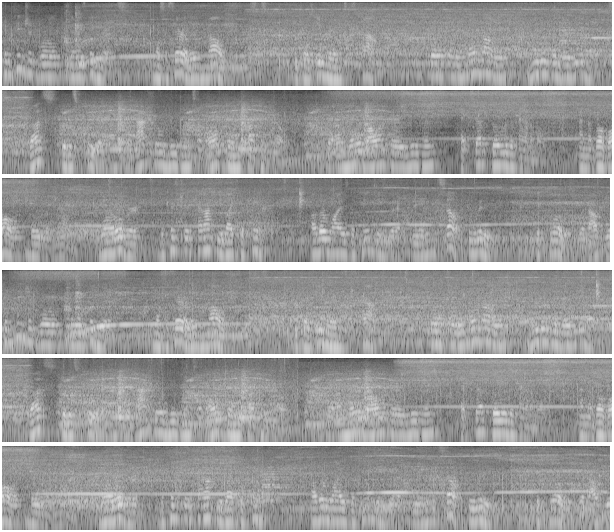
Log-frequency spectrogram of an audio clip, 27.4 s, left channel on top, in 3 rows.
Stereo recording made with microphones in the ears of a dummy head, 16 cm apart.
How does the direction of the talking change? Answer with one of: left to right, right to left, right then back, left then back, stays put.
stays put.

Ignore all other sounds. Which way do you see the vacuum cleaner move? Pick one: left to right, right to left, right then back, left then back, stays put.
left to right.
